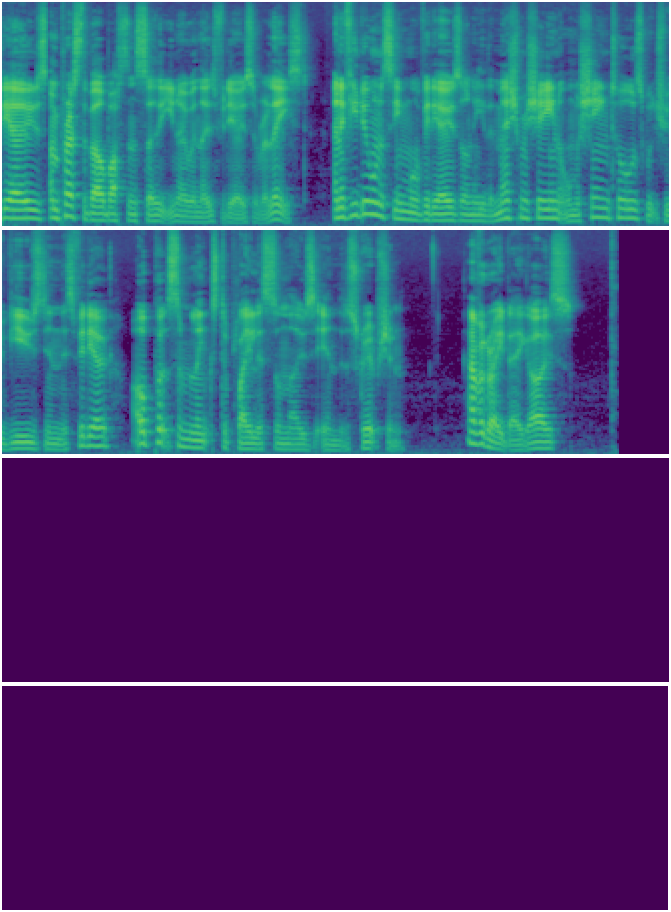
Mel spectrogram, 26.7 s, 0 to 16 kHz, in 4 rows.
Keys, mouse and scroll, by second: 1.3 KP_1, 2.1-2.4 scroll down 1, 2.7 middle click, 3.1 shift+middle click, 3.6-3.9 scroll up 1, 4.2-4.7 shift+scroll up 2, 5.2 shift+middle click, 10.4-11.1 scroll down 1, 11.2 middle click.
